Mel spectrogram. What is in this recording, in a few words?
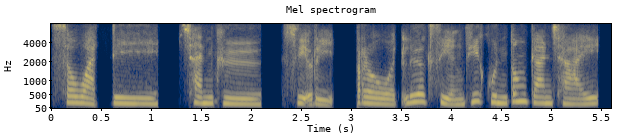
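Thai; iOS 26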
